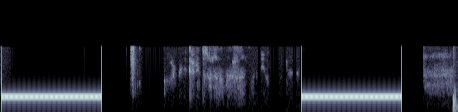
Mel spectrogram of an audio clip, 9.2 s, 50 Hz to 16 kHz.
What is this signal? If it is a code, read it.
Ringback tone (North America), 440 + 480 Hz.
